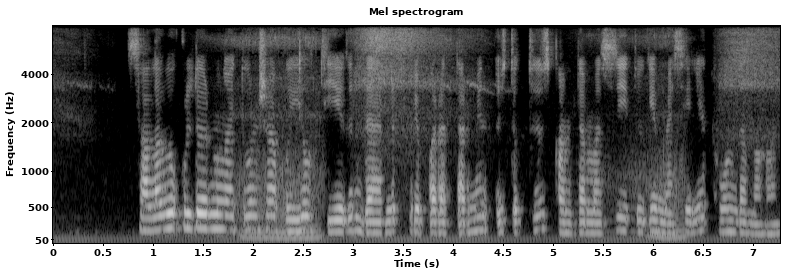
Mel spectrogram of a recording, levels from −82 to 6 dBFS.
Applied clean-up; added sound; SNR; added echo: none; Breathing; 10 dB; none.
